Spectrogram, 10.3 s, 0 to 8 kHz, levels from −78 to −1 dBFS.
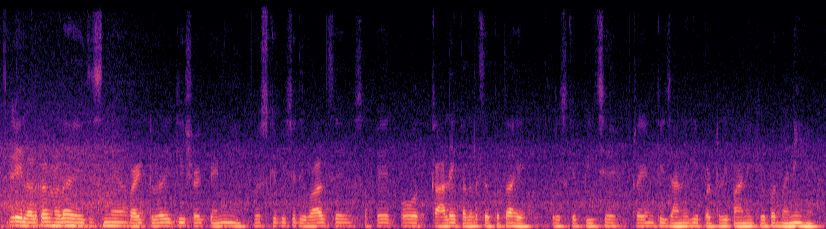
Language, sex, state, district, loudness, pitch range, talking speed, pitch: Hindi, male, Jharkhand, Jamtara, -16 LUFS, 110-120 Hz, 205 wpm, 115 Hz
